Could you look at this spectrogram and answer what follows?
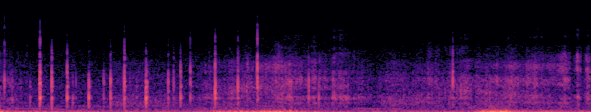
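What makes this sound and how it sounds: A medium clear plastic hand sanitizer pump bottle filled with clear gel is tapped and scratched with fingernails and fingertips. Quick, dry clicks come in an uneven patter, with softer scratching rustle in between over a low, dull background rumble.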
